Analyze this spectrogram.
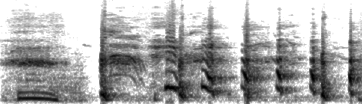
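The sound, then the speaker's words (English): Coughing and choking after a hit of smoke from a bowl: a rapid run of many harsh, hacking bursts that follow a short, drawn-out vocal sound. “I made him choke for a change.”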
